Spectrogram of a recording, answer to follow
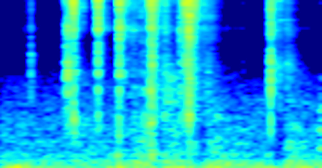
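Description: Clear plastic shrink seal being peeled and torn off the metal cap of a glass drink bottle: a string of sharp, irregular crackles and snaps.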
